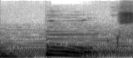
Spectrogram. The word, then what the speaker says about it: balks: Above the cow stalls, we've actually got the wooden balks, or balks as it's pronounced in Swaledale.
